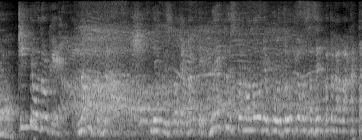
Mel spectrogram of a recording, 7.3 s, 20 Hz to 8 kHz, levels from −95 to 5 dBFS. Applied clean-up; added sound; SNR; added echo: none; Crowd; 6 dB; reverberation time 0.6 s.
